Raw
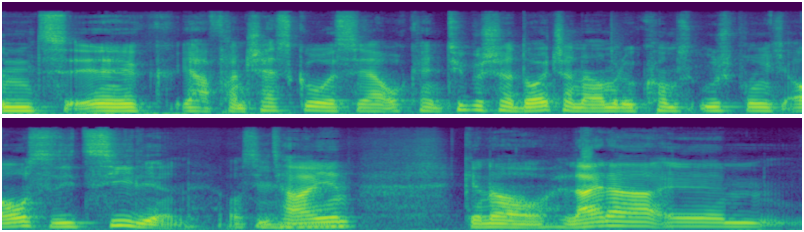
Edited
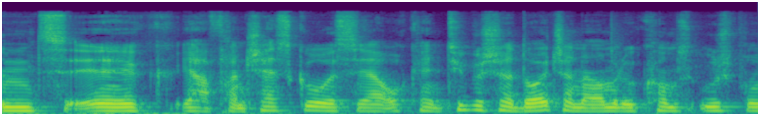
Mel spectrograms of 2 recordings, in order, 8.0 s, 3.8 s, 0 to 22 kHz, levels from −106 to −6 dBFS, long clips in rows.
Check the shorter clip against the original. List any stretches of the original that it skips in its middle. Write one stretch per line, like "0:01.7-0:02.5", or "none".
none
